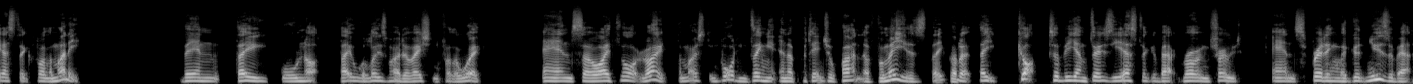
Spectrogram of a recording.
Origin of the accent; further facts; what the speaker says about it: New Zealand; now in Tokyo, Japan; being a Kiwi, well, actually being a non-Japanese here in Japan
